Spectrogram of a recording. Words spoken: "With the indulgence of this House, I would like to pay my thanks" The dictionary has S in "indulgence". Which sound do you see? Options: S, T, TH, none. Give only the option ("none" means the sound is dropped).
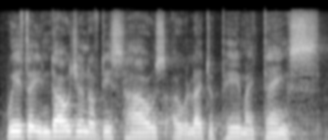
none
